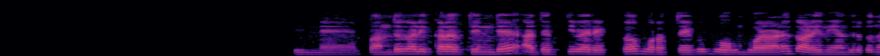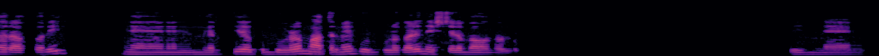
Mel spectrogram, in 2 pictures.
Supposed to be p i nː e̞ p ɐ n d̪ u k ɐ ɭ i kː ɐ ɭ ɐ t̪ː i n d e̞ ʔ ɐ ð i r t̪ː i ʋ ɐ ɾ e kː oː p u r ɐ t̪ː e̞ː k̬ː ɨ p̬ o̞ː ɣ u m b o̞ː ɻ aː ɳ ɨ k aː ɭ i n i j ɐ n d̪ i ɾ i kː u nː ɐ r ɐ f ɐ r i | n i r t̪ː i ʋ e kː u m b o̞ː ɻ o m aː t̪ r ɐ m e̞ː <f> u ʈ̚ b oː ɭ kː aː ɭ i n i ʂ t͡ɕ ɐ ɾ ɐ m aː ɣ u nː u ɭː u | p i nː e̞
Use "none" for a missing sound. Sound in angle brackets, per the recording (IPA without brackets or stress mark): f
